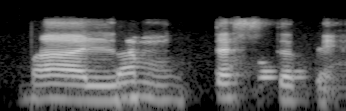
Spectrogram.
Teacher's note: Maksudnya nyata bunyi mim tu. Nyata bunyi mim pada bibir. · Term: izhar syafawi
